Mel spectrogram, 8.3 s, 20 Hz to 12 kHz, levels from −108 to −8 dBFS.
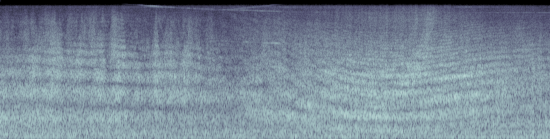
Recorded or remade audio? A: recorded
